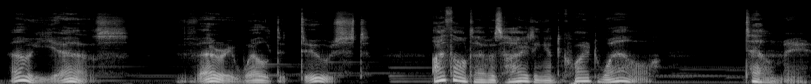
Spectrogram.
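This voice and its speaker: Casting: grumpy, haughty British male wizard played by a male actor for audio roleplay; low, creaky voice, sardonic and theatrical. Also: a little mellow, heavily acted. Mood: dry, sardonic. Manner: theatrical, haughty, drawling, dry sarcasm. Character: grumpy, sassy male wizard, exiled former professor. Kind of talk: scripted character monologue, audio roleplay.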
